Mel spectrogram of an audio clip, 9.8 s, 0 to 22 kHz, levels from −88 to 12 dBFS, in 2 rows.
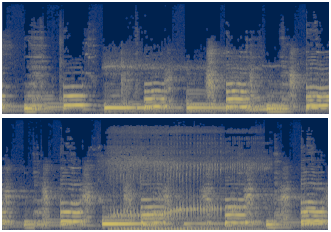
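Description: Near the end, between 8.95 and 8.99 s, compressed frames were skipped: the decoder dropped whole frames that were missing or damaged, so the audio jumps forward by about 70 ms. The join is heard as a sudden jump in the audio at that point.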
